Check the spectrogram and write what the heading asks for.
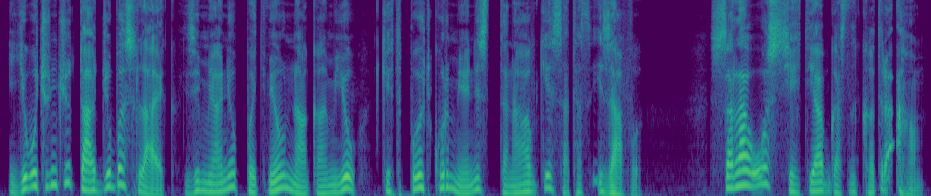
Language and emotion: Kashmiri, surprised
